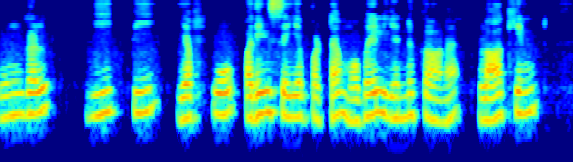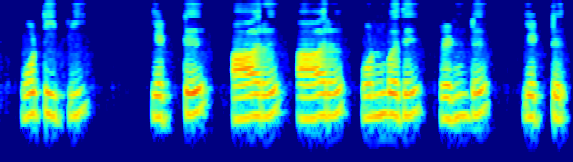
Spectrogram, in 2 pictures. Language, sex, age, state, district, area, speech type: Tamil, female, 45-60, Tamil Nadu, Namakkal, rural, read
